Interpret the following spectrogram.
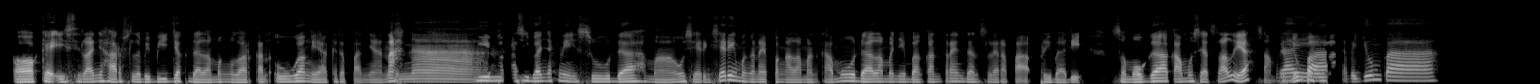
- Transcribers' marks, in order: in English: "sharing-sharing"
- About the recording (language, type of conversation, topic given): Indonesian, podcast, Bagaimana kamu menyeimbangkan tren dengan selera pribadi?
